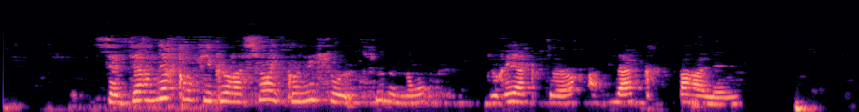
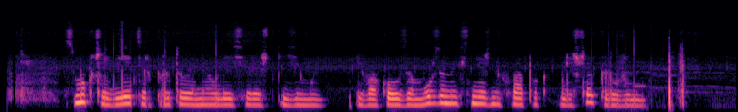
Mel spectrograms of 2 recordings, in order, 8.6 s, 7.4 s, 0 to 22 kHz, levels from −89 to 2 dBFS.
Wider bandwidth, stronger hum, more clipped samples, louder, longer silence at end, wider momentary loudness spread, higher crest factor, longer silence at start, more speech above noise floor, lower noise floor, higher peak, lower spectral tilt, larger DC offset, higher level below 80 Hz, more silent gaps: second, 6.8 kHz vs 8.8 kHz; neither; neither; first, -17 LUFS vs -29 LUFS; about the same, 0.45 s vs 0.55 s; about the same, 12 LU vs 13 LU; second, 16 dB vs 26 dB; about the same, 0.05 s vs 0.1 s; second, 33 dB vs 37 dB; second, -50 dBFS vs -64 dBFS; about the same, -2 dBFS vs -2 dBFS; second, -6 dB/octave vs -7.5 dB/octave; neither; first, -36 dBFS vs -76 dBFS; first, 7.57-7.89 s vs none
